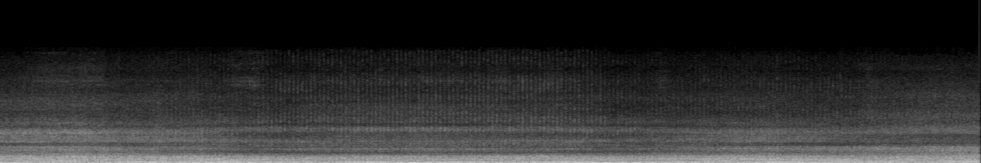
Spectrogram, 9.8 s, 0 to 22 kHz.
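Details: Toro Z5000 Kohler Courage engine after the tight intake valve was adjusted and the choke set: a steady, even single-cylinder drone holding constant speed with no misses or knocks. Runs great; slight smoke, owner suspects oil overfill or muffler oil buildup.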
